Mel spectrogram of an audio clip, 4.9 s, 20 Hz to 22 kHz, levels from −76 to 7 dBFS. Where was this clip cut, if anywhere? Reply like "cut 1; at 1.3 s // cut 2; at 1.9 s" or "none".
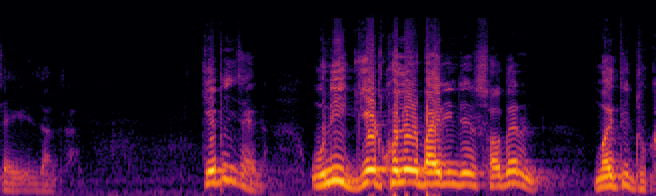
none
